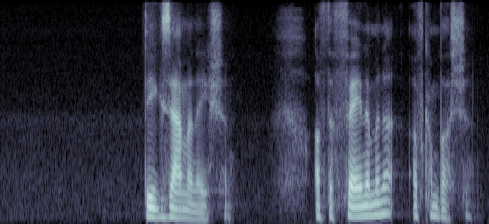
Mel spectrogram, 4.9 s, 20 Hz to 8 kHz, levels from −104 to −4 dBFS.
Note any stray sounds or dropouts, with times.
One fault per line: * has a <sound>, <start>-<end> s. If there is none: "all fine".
all fine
